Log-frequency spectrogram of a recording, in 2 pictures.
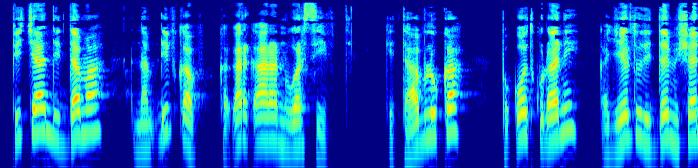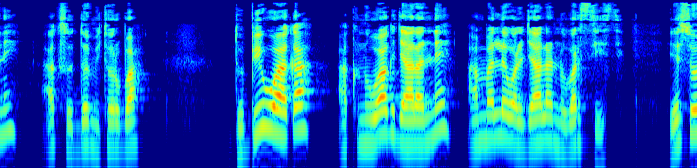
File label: borana sakuye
